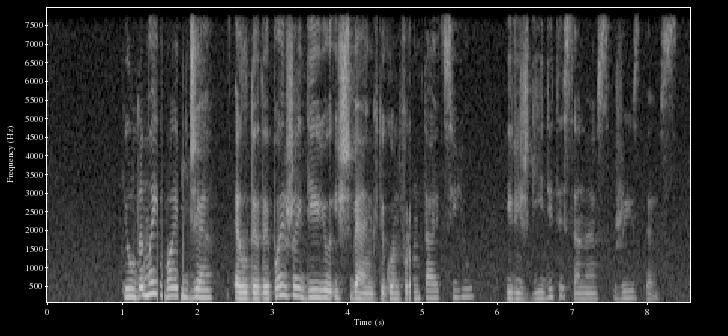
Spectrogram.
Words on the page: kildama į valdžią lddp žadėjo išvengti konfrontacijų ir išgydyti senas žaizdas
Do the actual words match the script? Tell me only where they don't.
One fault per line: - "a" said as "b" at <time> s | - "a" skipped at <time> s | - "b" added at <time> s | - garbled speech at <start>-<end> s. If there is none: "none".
none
